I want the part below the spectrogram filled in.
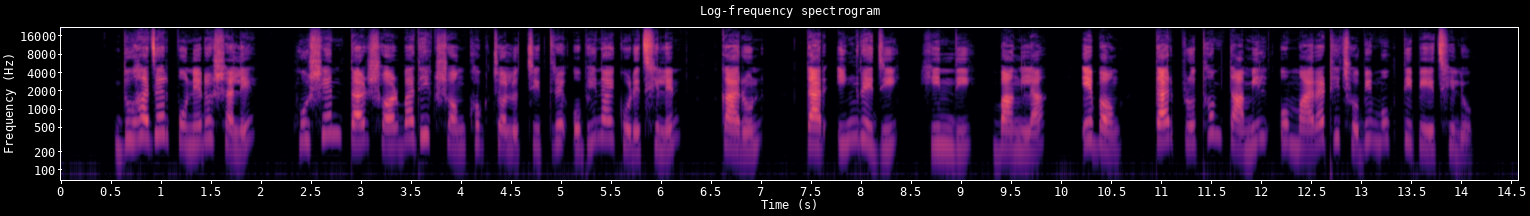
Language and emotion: Bengali, neutral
